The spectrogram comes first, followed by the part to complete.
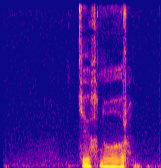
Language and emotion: Russian, sad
